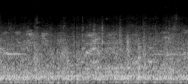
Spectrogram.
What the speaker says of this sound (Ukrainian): вийдемо з цього поїзда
